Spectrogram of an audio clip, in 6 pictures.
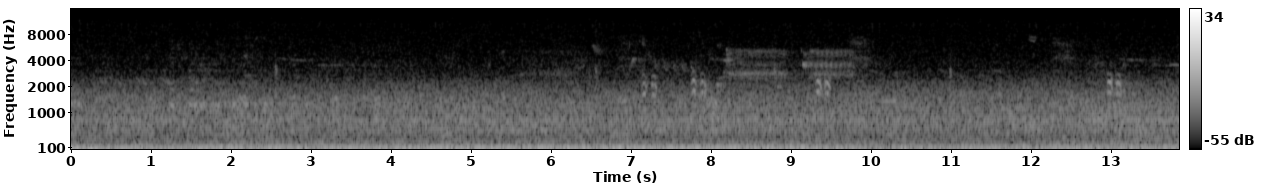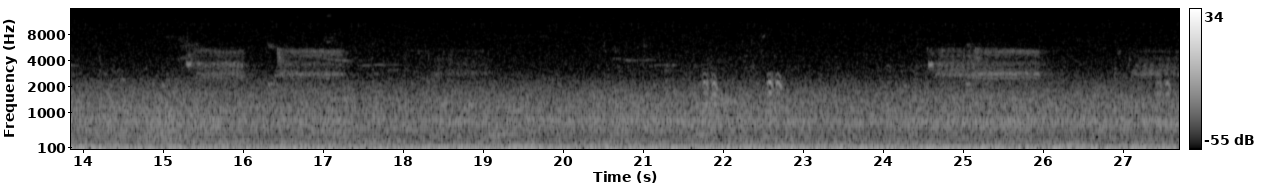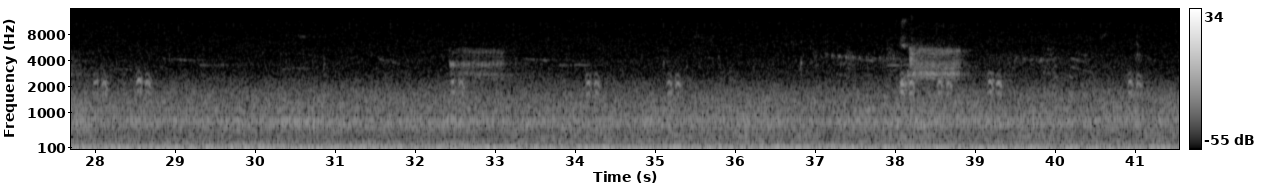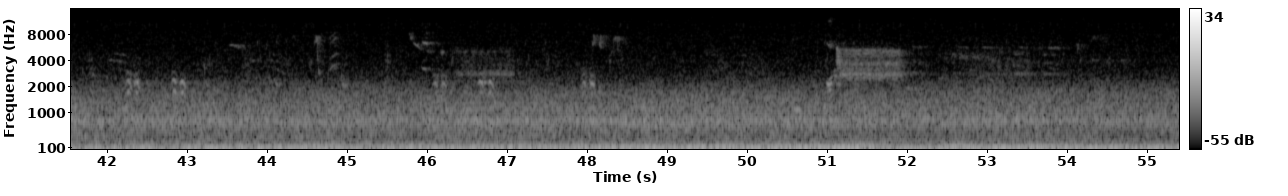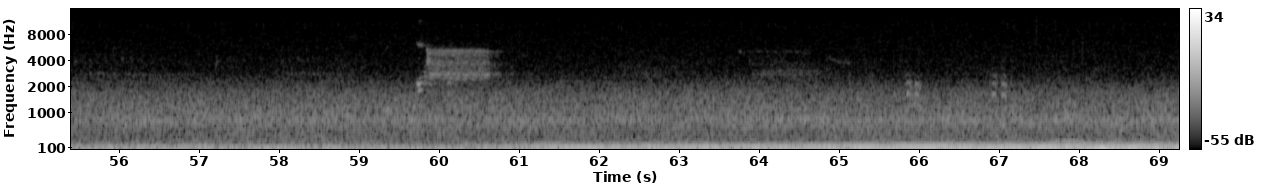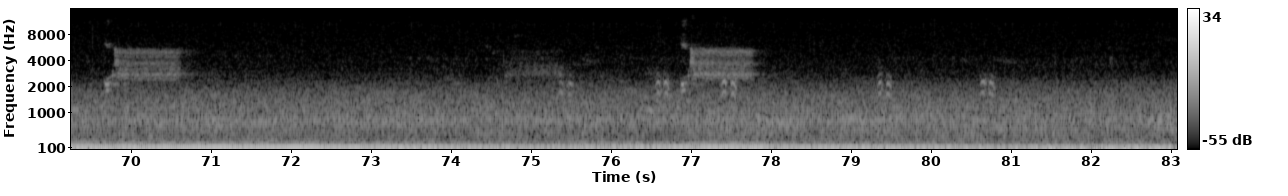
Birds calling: Common Grackle (Quiscalus quiscula), Red-winged Blackbird (Agelaius phoeniceus), Blue Jay (Cyanocitta cristata), Black-capped Chickadee (Poecile atricapillus), Gray Catbird (Dumetella carolinensis), White-breasted Nuthatch (Sitta carolinensis)

